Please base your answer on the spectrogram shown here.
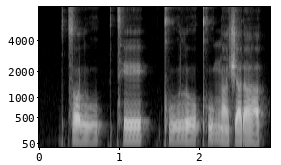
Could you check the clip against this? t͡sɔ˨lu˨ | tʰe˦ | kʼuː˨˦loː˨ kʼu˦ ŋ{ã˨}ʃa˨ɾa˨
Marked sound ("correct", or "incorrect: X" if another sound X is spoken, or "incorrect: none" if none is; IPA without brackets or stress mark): correct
